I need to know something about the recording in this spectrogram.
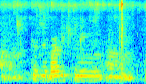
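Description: Faint, quiet speech in the background, with one sharp click near the end.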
